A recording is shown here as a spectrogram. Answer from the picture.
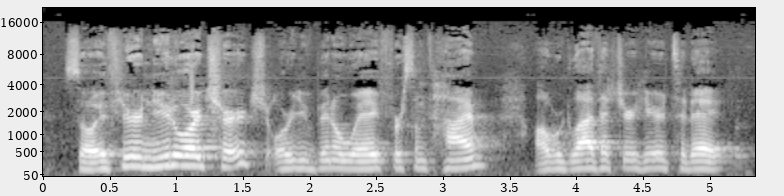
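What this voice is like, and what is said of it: Hoarse, weakened voice from illness. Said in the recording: “excuse my voice a bit. This is actually better than what it was ... I've been sick over the last week, so I lost my voice”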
